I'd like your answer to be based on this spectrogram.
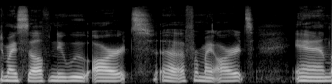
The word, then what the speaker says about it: Nuwu: So, can you tell me about Nuwu? – Yes, thank you. Am I pronouncing it correctly? – Yes, Nuwu.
